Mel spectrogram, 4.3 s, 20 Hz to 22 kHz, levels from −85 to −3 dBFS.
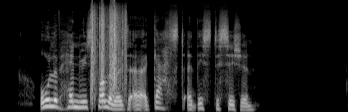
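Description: From 1.13 to 1.58 s, a scratchy, rustling burst sits about 5 dB louder than the speech: cable scratch noise, likely a worn connector being moved.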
